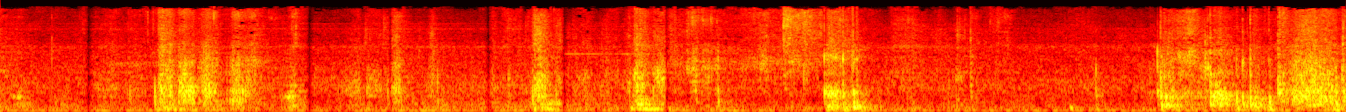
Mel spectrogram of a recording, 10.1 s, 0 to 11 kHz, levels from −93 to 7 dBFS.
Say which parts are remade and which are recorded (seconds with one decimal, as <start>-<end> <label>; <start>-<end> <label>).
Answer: 0.0-5.3 recorded; 5.3-9.0 remade; 9.0-10.1 recorded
